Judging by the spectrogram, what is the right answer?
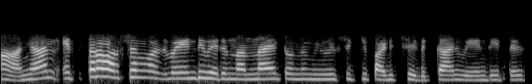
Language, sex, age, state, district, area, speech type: Malayalam, female, 18-30, Kerala, Kollam, rural, conversation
